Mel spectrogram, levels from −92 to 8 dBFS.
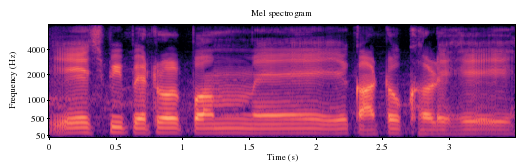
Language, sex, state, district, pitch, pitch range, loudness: Chhattisgarhi, male, Chhattisgarh, Sukma, 120 Hz, 115-130 Hz, -18 LUFS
